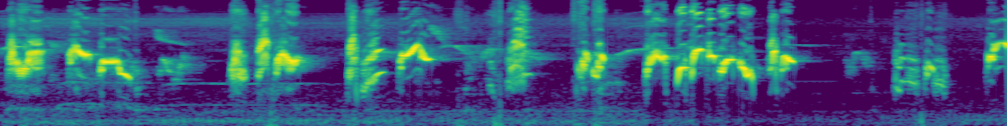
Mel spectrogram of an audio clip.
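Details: Red-whiskered bulbul teacher bird, recorded to train caged birds with clear paired double phrases. Rich whistled notes with rising and falling slurs, delivered in short repeated bursts separated by brief quiet spells.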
